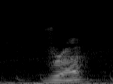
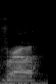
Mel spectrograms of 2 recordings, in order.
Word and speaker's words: Vrh: It's VRH is pronounced vra. Fine, whatever. Next time I see it, I'll be like vra.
